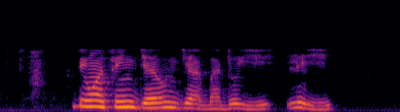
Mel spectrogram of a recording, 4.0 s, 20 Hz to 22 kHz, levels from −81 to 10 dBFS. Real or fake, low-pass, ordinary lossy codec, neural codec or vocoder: real; 3.6 kHz; none; none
